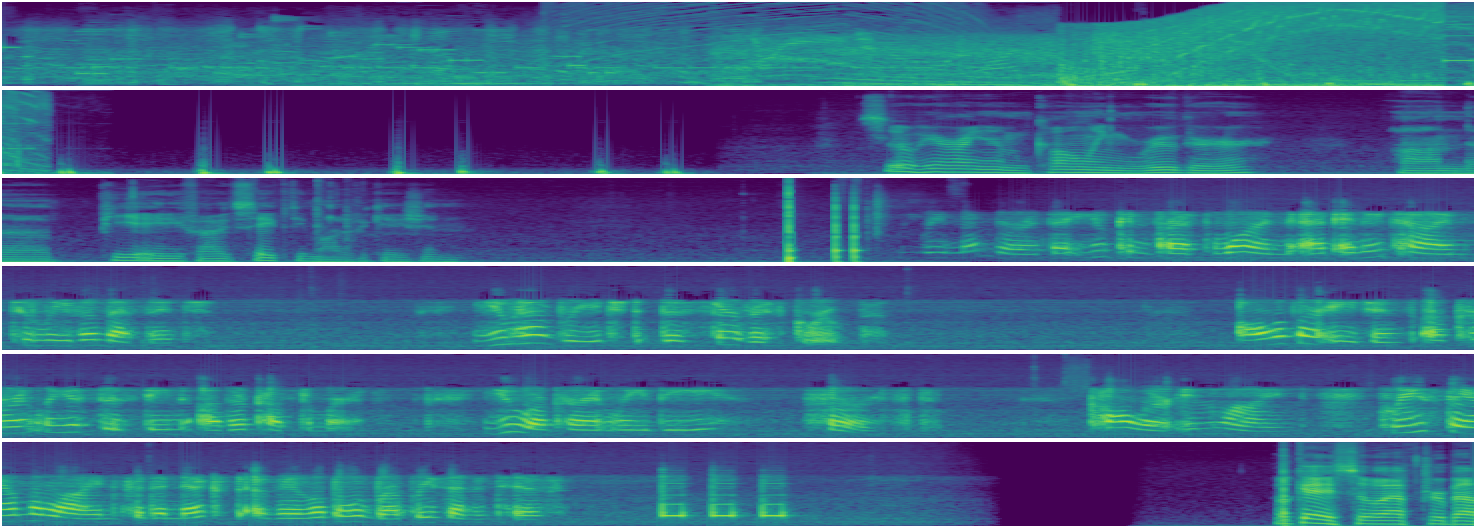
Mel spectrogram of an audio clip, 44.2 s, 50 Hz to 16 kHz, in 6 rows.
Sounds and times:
Speech: 11.7s - 13.7s, 14.3s - 17.0s, 19.4s - 23.2s, 24.4s - 26.5s, 28.3s - 34.2s, 34.9s - 39.6s, 43.2s - 44.1s.

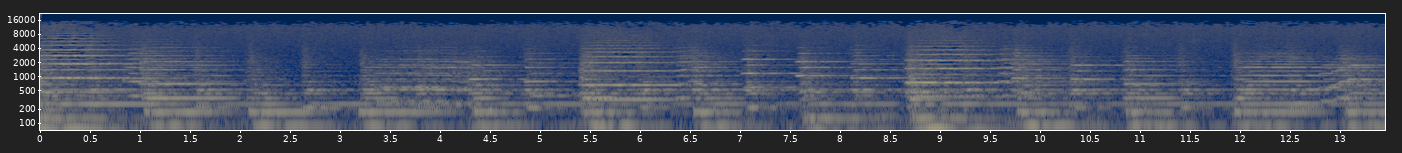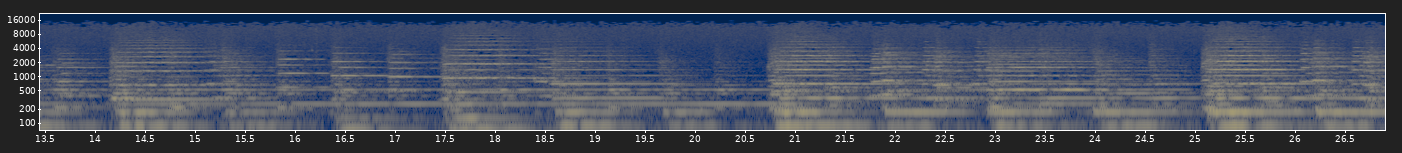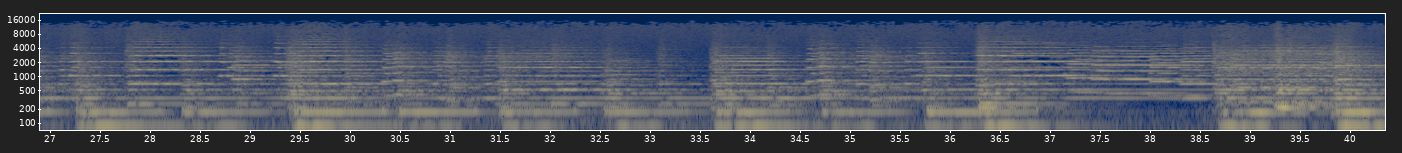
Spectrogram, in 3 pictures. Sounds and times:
Music: 0.0s - 40.3s.

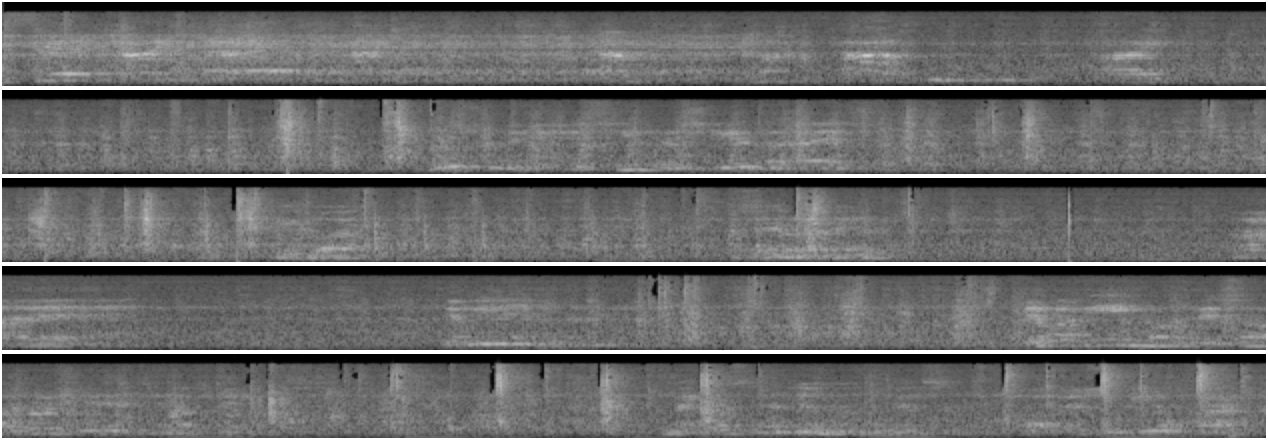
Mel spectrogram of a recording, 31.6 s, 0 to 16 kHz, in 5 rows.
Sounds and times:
Speech: 0.0s - 2.0s, 8.4s - 10.9s, 13.9s - 14.6s, 16.3s - 17.2s, 18.8s - 19.7s, 21.2s - 22.2s, 24.0s - 26.8s, 28.5s - 31.6s.

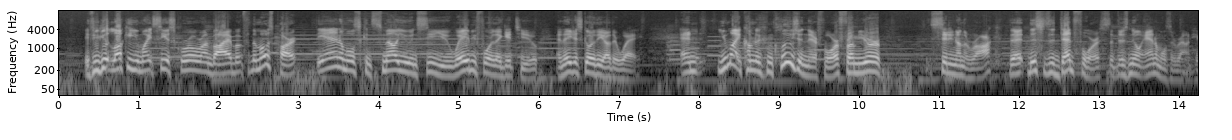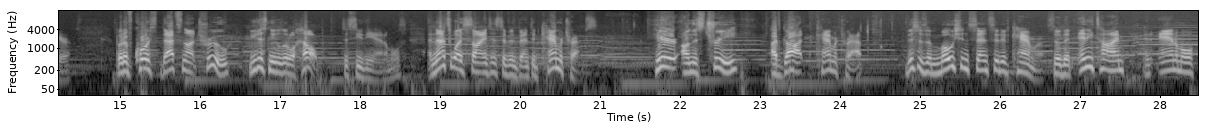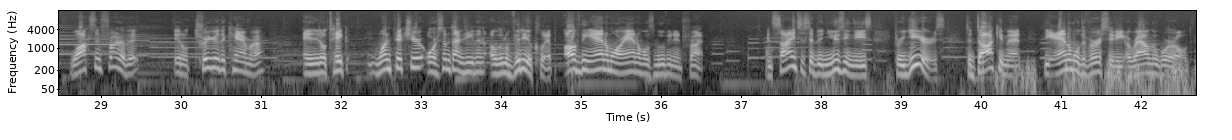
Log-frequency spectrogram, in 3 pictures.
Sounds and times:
Music: 0.0s - 42.6s
Speech: 0.4s - 10.3s, 10.9s - 14.4s, 15.0s - 21.0s, 21.7s - 36.6s, 37.3s - 42.6s.

